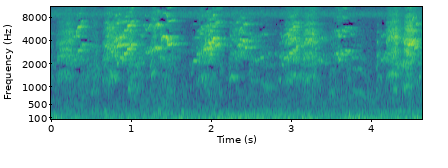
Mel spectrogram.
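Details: Lorikeets squawking in harsh, high, rasping bursts that rise and fall roughly every second over a steady background of chatter.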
